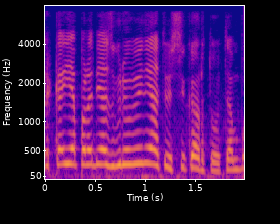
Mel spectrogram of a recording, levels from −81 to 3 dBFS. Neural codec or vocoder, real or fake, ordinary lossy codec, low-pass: codec, 24 kHz, 3.1 kbps, DualCodec; fake; MP3, 64 kbps; 7.2 kHz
